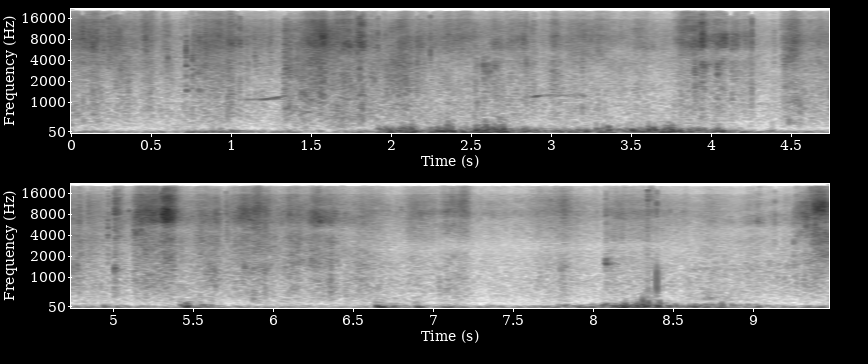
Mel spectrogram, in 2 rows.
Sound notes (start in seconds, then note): 1.5 man whistling; 5.6 leaves crunching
